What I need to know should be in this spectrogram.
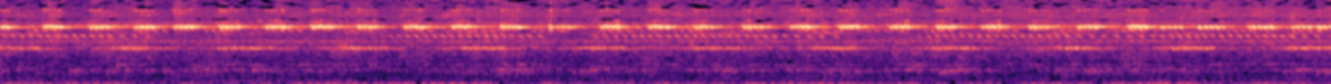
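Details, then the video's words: Chirping cricket, used as a rat repellent and bird-training recording, gives sparkling high pulses in fast series, while a deeper buzzy note throbs roughly twice each second under a soft steady trill. "Suara jangkik pengusir tikus pengantar tidur"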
